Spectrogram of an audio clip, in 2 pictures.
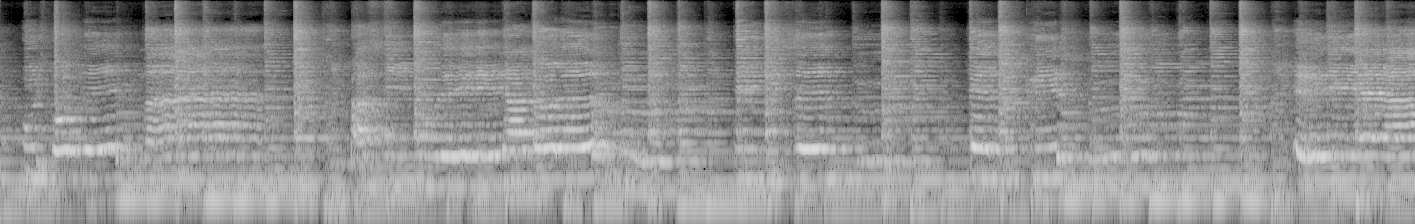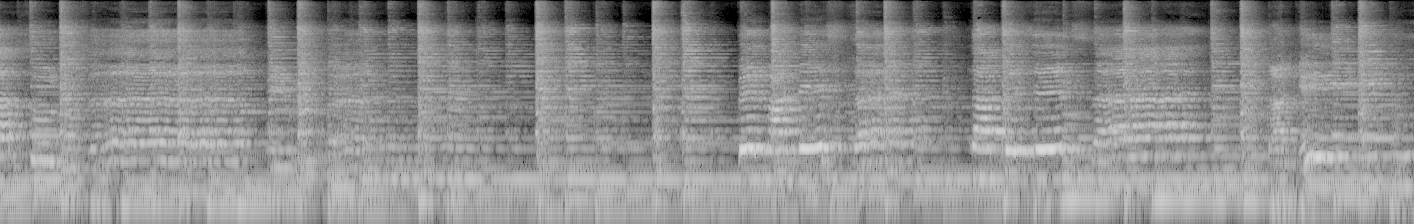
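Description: A man singing a worship song in phrases while strumming an acoustic guitar in a steady rhythm.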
